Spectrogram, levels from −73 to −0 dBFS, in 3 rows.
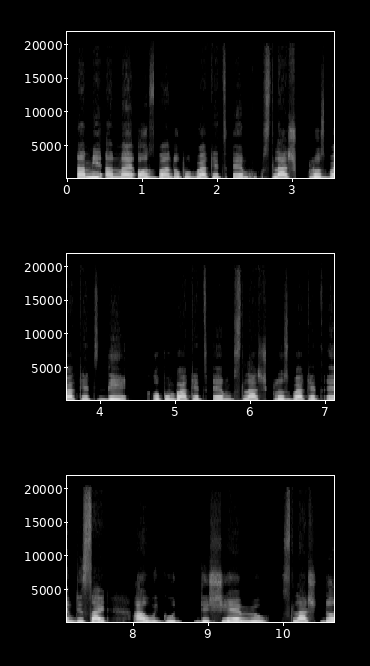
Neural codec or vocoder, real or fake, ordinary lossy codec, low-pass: autoencoder, 48 kHz, 32 numbers a frame, DAC-VAE, trained on Japanese speech; fake; none; none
